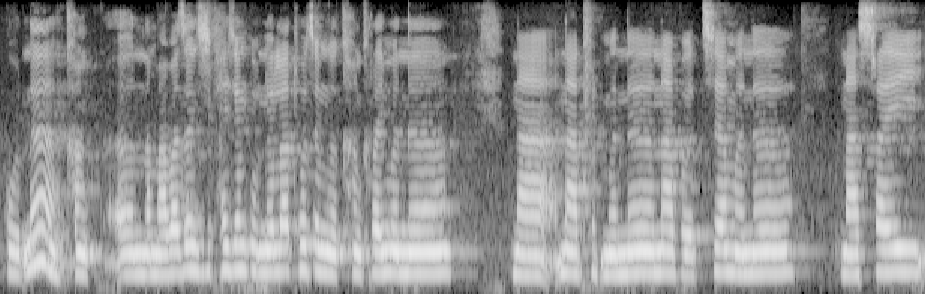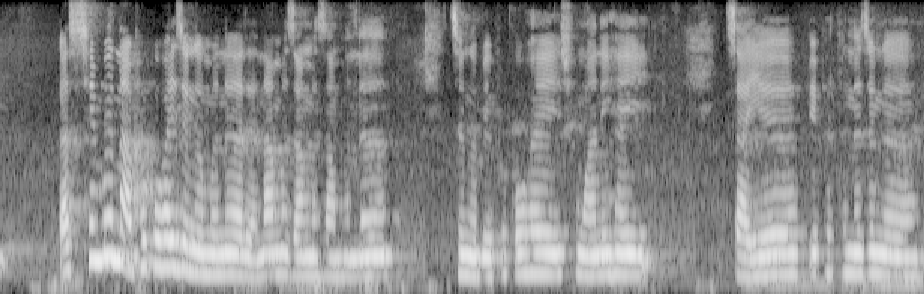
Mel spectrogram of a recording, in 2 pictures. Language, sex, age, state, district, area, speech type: Bodo, female, 60+, Assam, Chirang, rural, spontaneous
